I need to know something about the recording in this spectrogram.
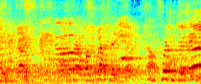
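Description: Voices of several people talking and calling out at once, with no other distinct sound standing out.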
